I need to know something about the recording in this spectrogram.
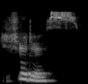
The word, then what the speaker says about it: Shudus: Shudus. Yes, you are pronouncing it correctly.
